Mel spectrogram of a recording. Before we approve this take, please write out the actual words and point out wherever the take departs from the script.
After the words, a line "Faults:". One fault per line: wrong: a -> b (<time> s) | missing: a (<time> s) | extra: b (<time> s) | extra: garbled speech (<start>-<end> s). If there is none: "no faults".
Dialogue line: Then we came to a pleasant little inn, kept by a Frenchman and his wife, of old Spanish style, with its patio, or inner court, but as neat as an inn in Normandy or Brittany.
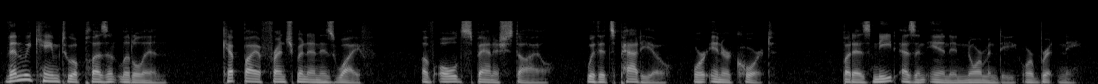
Then we came to a pleasant little inn, kept by a Frenchman and his wife, of old Spanish style, with its patio, or inner court, but as neat as an inn in Normandy or Brittany.
Faults:
no faults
